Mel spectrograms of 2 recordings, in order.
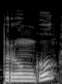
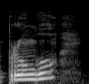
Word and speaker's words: Prungu: If you also maybe want to go on Facebook, you can find me Vivian Nisa Prungu. You can spell it as V-I-V-I-E-N-N-E. And my surname Prungu is P-R-U-N-G-U.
